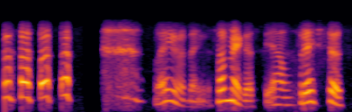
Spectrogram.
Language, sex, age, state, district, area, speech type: Sanskrit, female, 45-60, Karnataka, Uttara Kannada, urban, conversation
